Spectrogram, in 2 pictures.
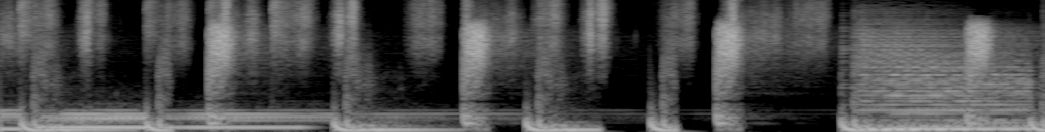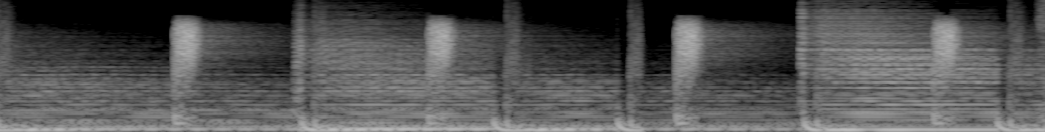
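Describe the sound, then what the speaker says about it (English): Blow dryer blasting air over wet acrylic paint during a Dutch pour, cutting on and off in short bursts at first, then running continuously with a loud close whoosh broken by periodic rhythmic swells. "we're going to take the blow dryer and blow backwards and then we're going to blow forward"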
